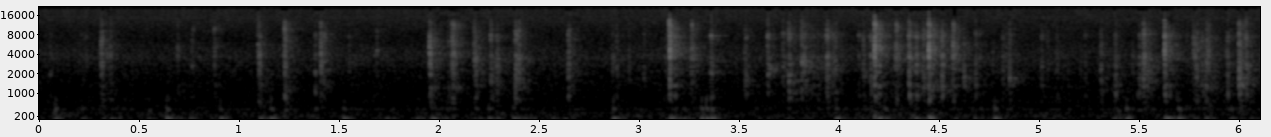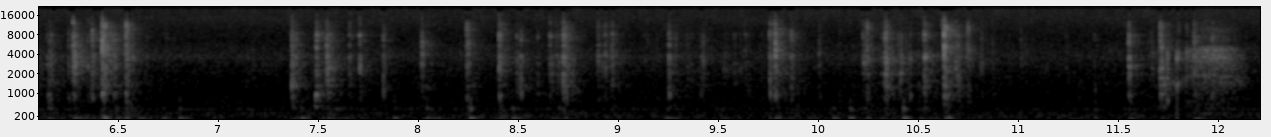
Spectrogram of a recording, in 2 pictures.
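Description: Steady keyboard typing while a code comment is written in Matlab: quiet, continuous clicky keystrokes in uneven bursts with brief pauses, no voice.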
